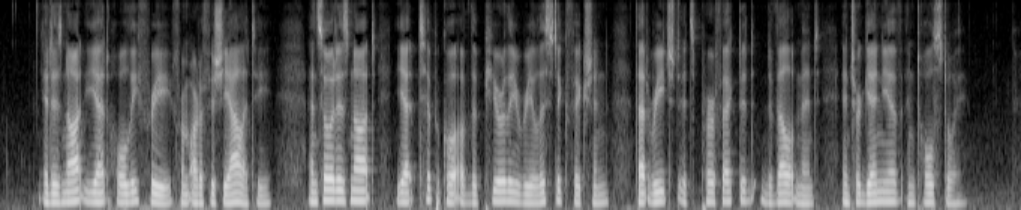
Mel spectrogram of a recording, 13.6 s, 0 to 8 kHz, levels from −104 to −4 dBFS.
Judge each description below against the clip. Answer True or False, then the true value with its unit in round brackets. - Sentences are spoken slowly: True (125 wpm)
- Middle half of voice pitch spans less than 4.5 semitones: True (2.5 semitones)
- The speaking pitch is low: True (130 Hz)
